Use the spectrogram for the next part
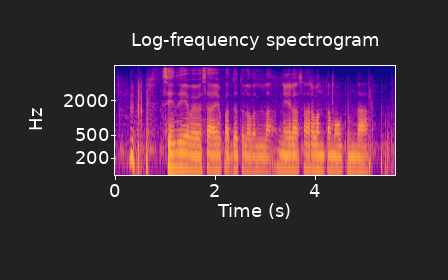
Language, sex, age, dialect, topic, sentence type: Telugu, male, 25-30, Southern, agriculture, question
